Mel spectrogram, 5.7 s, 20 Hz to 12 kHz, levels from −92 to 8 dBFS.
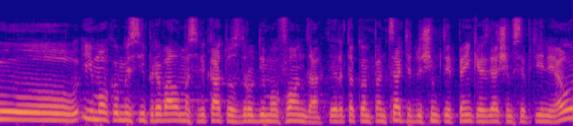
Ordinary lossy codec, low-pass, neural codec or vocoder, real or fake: AAC, 32 kbps; 7.2 kHz; none; real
